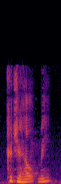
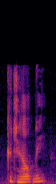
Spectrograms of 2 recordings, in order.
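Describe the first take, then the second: Both takes have the same delivery.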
